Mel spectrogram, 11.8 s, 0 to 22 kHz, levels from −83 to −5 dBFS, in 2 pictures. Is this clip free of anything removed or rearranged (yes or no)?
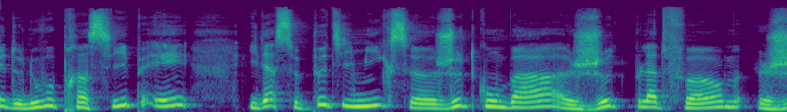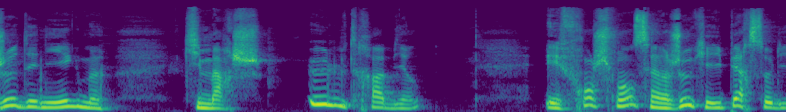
yes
